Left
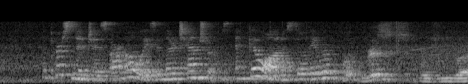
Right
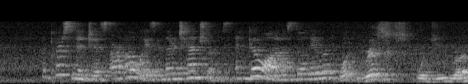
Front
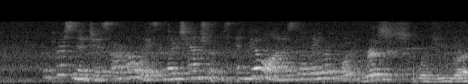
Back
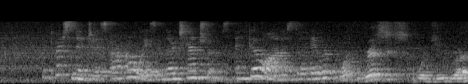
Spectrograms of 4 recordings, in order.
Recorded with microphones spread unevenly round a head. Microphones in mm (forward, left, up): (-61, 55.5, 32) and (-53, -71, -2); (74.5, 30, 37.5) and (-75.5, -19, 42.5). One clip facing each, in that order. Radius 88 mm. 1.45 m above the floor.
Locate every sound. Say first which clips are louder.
0.4 s a woman speaking: even, front 1 dB; 170° right, 3 m; by 3.3 s 175° left, 4.5 m
3.4 s a man speaking: right 3 dB, back 1 dB; 100° right, 1.0 m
